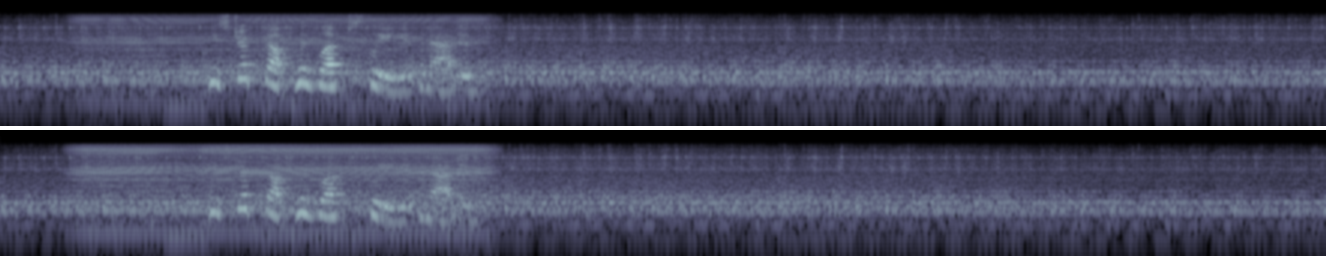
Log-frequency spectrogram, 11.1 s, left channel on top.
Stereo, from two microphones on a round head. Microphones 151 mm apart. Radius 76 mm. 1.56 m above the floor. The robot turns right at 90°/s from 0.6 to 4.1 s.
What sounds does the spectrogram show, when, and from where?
1.7 s a woman speaking: 25° left, 1.2 m; by 4.0 s 125° right, 1.2 m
